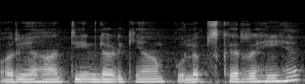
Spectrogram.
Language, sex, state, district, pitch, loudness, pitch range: Hindi, male, Karnataka, Bangalore, 120 Hz, -15 LUFS, 115-130 Hz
